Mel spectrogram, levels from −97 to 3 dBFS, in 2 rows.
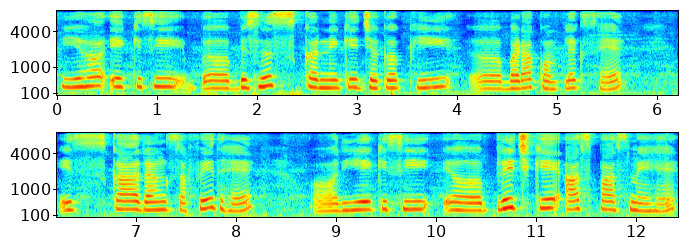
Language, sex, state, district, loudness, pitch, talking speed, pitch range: Hindi, female, Bihar, Bhagalpur, -19 LUFS, 240 Hz, 125 wpm, 220-260 Hz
